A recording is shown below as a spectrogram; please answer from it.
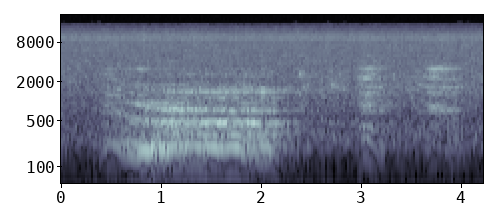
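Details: A red deer stag roars in a German wildlife park in the Rhön in early morning, while still dark: a deep, drawn-out roar, then two short grunting follow-ups.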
